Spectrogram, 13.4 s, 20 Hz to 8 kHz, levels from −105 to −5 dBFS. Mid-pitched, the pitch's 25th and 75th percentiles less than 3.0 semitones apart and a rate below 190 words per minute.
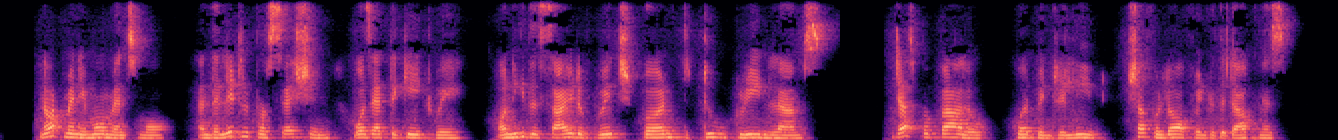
Yes: medium, 180 Hz; narrow, 2.5 semitones; average, 150 wpm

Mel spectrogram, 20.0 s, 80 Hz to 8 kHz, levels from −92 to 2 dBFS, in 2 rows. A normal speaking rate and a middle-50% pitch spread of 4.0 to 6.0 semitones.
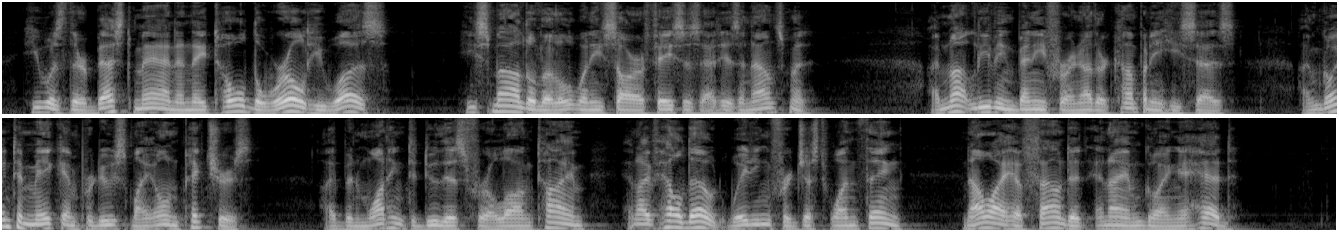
No: fast, 215 wpm; average, 4.4 semitones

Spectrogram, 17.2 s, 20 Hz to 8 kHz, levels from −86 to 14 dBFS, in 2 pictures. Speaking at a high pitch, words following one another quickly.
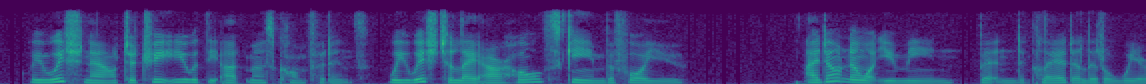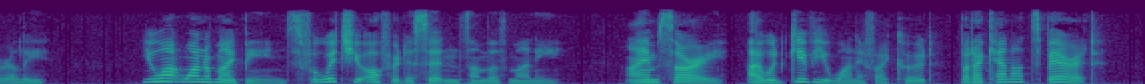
Yes: high, 205 Hz; fast, 215 wpm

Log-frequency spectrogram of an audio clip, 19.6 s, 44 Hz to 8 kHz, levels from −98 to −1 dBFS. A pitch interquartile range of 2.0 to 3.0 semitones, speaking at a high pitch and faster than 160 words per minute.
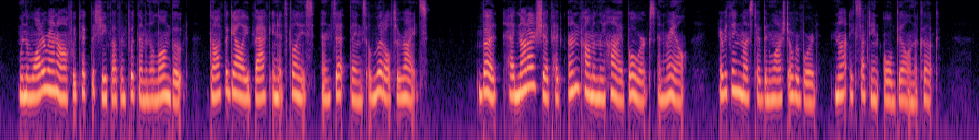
Yes: average, 2.7 semitones; high, 220 Hz; average, 170 wpm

